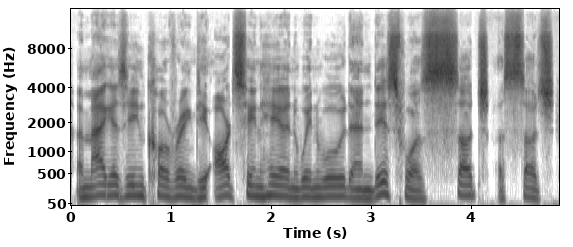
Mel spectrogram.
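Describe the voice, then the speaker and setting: A podcast host in his fifties from the south of France leads a casual interview chat in a medium-pitched, steady, smooth voice at a moderate pace. Eager and agreeable, he often echoes his guest's words. The studio sound is clean.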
